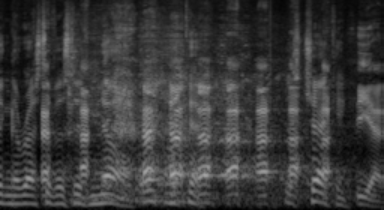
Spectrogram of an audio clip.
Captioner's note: audience laughing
